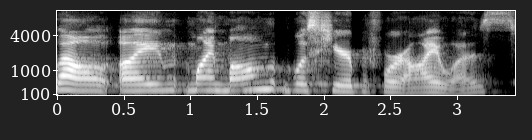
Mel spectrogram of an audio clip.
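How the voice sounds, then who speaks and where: A woman with a Portuguese accent and lively intonation, on a very clean recording with a silent background. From Brazil. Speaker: podcast guest sharing life story. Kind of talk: interview. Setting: guest's home.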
